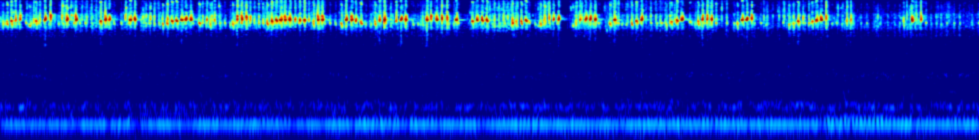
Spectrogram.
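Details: Shrill chirping from live crickets, short trilled bursts repeated about twice a second with brief pauses, constant and close, with only a soft low hum behind.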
